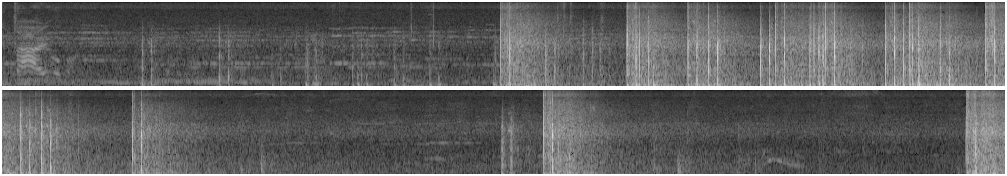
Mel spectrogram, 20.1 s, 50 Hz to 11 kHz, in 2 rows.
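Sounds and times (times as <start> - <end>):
fireworks bangs and crackling: 1.4 - 18.9, 19.6 - 20.0.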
